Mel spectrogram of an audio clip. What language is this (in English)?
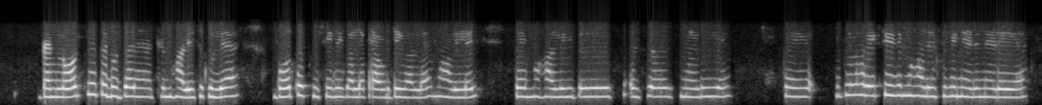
Punjabi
